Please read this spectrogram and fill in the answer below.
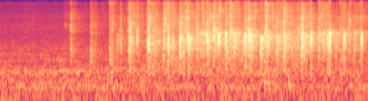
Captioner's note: crowd applauding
